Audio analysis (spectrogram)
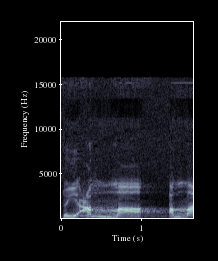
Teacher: عم یتسالون، یہ عم ایک لفظ بن گیا ہے، اصل میں اس میں دو الفاظ شامل ہیں، عن حرف جار ہے، ما حرف استفہام ہے، تو عن ما، لیکن یہ کہ ان کو جمع کیا گیا، نون اور میم چونکہ قریب المخرج ہیں، اس کو ادغام کہتے ہیں، دو الفاظ مدغم ہو جاتے ہیں ایک دوسرے میں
